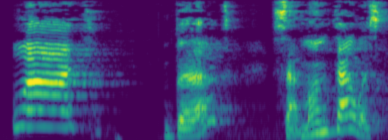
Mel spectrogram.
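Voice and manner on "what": high, startled what; shocked what. A narrator's reading. Narrator to listener, shocked disbelief. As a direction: gasp it out in disbelief. Outraged exclamation.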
